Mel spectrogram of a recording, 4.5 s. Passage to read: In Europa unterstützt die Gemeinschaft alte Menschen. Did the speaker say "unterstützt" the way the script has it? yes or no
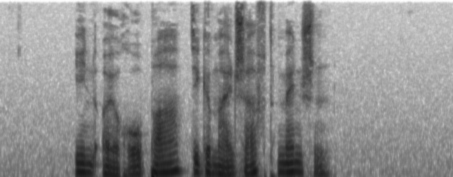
no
